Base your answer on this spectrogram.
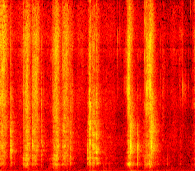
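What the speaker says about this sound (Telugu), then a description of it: "నేనైతే ఆనియన్ కట్ చేసుకొని ఇంకా కర్రీ స్టార్ట్ చేస్తాను." A knife chops small onions on a board for an egg curry, giving a series of close, crisp, irregular cuts and scrapes with short pauses between strokes.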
